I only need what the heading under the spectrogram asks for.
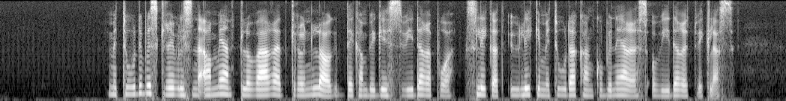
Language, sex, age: Norwegian, female, 27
